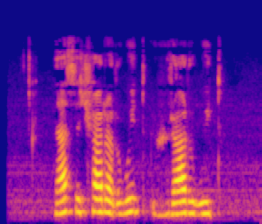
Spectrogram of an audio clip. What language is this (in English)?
Abkhazian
